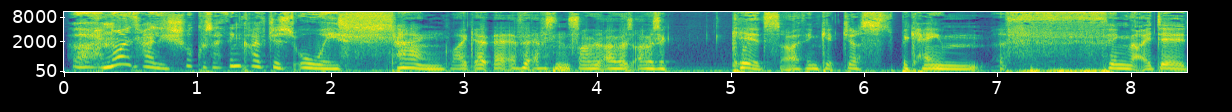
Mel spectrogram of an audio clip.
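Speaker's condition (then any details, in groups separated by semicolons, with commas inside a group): Stutter; stutter since age seven after traumatic childhood event, long-standing; speech not always easy, fluent when singing, others talk over or finish sentences; repeated sounds, repeated words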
